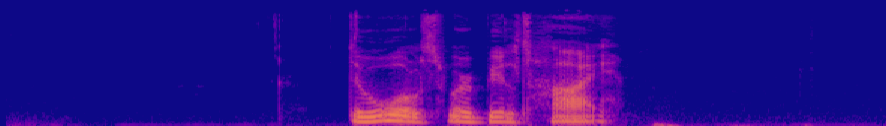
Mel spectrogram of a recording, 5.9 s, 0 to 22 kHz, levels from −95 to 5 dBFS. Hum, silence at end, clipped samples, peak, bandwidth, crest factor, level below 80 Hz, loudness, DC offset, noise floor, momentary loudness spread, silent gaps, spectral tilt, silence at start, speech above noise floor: none; 1.4 s; under 0.1%; -18 dBFS; 14.5 kHz; 20 dB; -66 dBFS; -34 LUFS; under 0.1%; -81 dBFS; 10 LU; none; -7 dB/octave; 2.35 s; 49 dB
